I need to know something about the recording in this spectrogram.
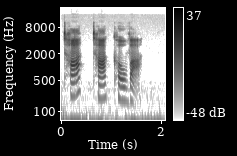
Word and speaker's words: Tartakower: The correct pronunciation would be ta-ta-kova. The emphasis is typically on the second syllable.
